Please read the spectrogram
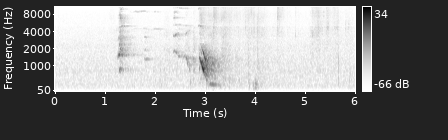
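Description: Beagle giving a few high-pitched yips as it plays with a plush toy. The loudest comes about three seconds in and falls steeply in pitch. Faint scuffling follows.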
